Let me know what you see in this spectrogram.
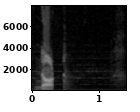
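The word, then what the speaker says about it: know: এর সাউন্ড হচ্ছে কি নট যার অর্থ হচ্ছে গিট এরপর আমরা আরেকটা দেখতেছি কে এনও ডবলিউ সেম কে সাউন্ডটা এখানে সাইলেন্ট থাকবে কে এনও ডবলিউ হবে কি নো যার অর্থ হছে কি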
